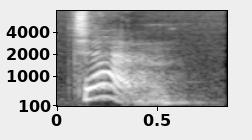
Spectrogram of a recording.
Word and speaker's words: gem: So for example, we have here the word gem. Gem has the J sound at the start of the word. However, it is spelled with a G.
